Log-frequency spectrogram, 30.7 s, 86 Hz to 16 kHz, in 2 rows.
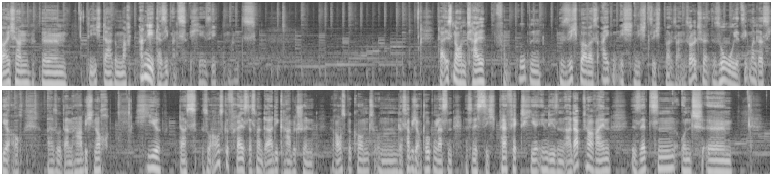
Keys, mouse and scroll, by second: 4.0-4.6 scroll up 4, 5.2-5.5 scroll down 2, 5.6-8.3 middle drag, 9.8-10.5 scroll up 4, 10.8-11.1 scroll up 2, 12.5 click, 12.9 space, 14.8 scroll down 2, 16.0-17.0 middle drag, 17.2 scroll down 2, 17.6 middle click, 24.9-25.3 scroll up 2, 26.9 scroll down 2, 27.8 scroll up 2, 28.7 click, 29.4-30.5 scroll down 6.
